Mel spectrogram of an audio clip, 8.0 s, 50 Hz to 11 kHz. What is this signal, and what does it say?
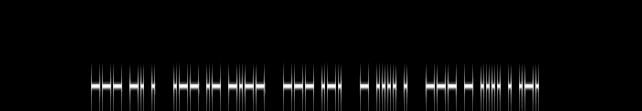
Morse code, heard as a keyed tone, about 34 wpm, 700 Hz. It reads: ONE WAY OR THE OTHER
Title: Sets of 5 Words 35wpm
